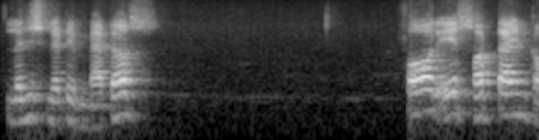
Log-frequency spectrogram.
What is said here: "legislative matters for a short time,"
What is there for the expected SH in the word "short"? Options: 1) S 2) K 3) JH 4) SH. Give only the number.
1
